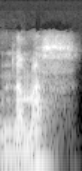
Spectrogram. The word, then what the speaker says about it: namas: So the namas in Sanskrit on its own will be pronounced nam or namas on is the stem form becomes namour in in in parley.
